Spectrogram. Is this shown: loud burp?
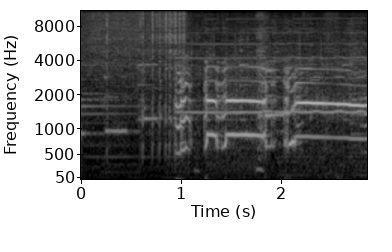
no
